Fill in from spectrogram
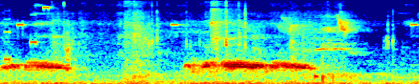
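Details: Recently sold spotted dove inside a box, calling as usual: two low muffled coo phrases separated by a pause, with scattered faint high chirps and a noisy background.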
